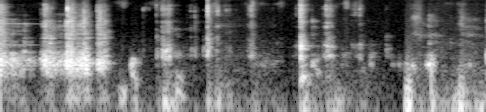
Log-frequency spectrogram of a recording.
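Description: Faint, irregular clicks and light metallic taps of saw chain links and the chain grinder's vise as the chain is repositioned and clamped by hand; the grinding wheel is not running.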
